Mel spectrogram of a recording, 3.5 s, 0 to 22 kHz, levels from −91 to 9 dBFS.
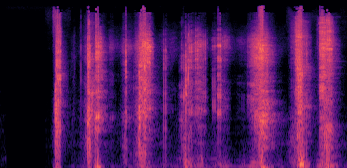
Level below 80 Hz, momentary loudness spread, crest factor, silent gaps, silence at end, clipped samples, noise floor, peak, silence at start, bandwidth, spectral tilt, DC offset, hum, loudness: -42 dBFS; 9 LU; 20 dB; none; 0.1 s; under 0.1%; -73 dBFS; 0 dBFS; 0.55 s; 19 kHz; 0.5 dB/octave; under 0.1%; none; -18 LUFS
